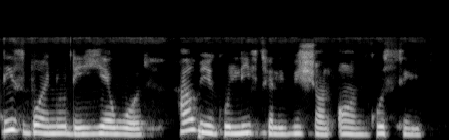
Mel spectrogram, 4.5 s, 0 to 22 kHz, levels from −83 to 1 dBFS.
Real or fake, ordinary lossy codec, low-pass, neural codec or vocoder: fake; none; 7.2 kHz; codec, 24 kHz, 3.1 kbps, DualCodec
